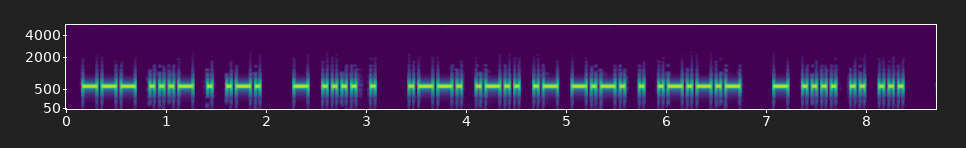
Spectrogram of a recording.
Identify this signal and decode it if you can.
Morse code, heard as a keyed tone, about 25 wpm, 600 Hz. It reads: OVER THE PLACE. THIS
